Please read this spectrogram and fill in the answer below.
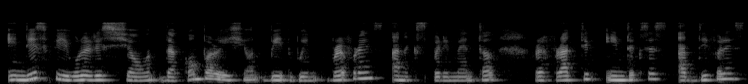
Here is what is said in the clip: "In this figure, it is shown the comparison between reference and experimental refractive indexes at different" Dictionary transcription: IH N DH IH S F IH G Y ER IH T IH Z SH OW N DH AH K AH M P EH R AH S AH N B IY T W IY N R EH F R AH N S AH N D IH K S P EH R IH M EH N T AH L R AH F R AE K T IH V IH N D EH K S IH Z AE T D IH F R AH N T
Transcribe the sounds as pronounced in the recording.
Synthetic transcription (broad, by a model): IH N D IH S F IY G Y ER IH T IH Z SH OW N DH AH K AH M P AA R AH SH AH N B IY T W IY N R EH F R AH N S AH N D IH K S P EH R IH M EH N T AH L R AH F R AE K T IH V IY N D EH K S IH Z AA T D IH F R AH N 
